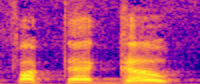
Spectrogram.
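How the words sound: It is said like a direct order. Someone is told to do something to the goat. The speaker calls it wrong. "I said that wrong. / The first one was a command"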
